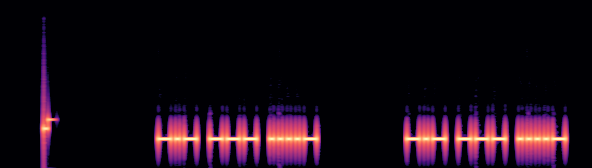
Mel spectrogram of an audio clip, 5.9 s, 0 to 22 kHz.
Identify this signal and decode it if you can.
Morse code, heard as a keyed tone, about 28 wpm, 700 Hz. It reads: KO4 KO4
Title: USA Call Sign Prefixes - Repeated 2x - 28wpm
